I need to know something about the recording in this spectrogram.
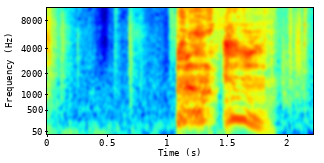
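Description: A man clearing his throat with a voiced 'ahem' in two quick parts, falling in pitch, about a second in.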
